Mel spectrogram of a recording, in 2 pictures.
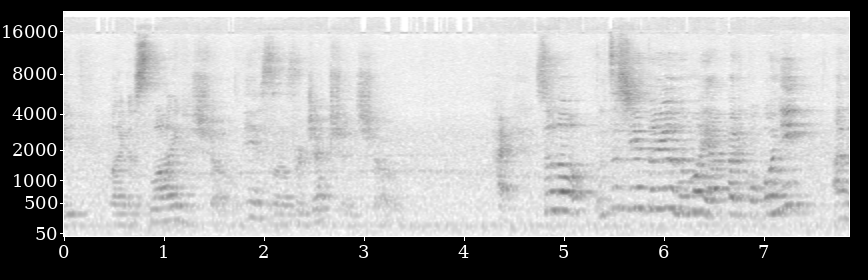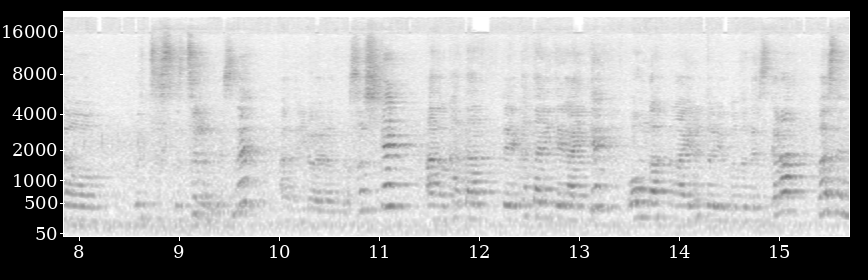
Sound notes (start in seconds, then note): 5.2 speaking Japanes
